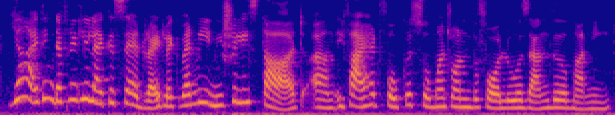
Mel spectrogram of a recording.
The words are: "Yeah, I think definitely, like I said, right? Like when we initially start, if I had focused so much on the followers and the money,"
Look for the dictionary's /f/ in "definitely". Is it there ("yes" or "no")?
yes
